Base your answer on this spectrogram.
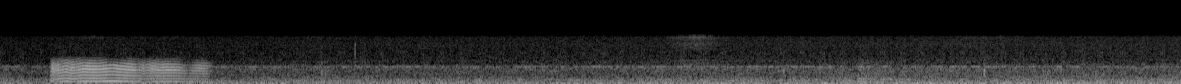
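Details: Old chihuahua Starkey asleep and dreaming, chewing in her sleep; one brief wavering, whistly snore near the start, then quiet breathing and room noise.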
